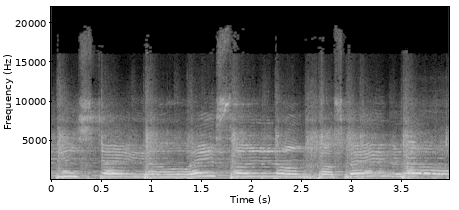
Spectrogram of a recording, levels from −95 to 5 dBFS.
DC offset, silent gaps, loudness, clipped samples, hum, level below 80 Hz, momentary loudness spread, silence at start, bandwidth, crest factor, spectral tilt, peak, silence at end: under 0.1%; none; -15 LUFS; under 0.1%; none; -42 dBFS; 2 LU; 0 s; 19.5 kHz; 14 dB; -3.5 dB/octave; 0 dBFS; 0 s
